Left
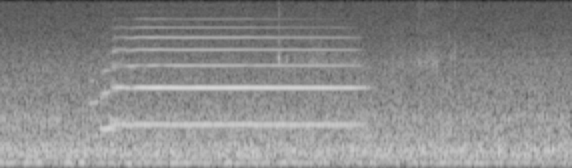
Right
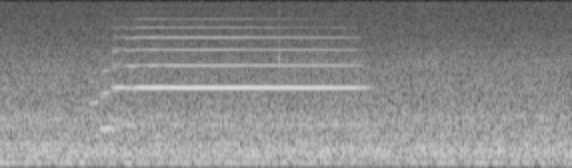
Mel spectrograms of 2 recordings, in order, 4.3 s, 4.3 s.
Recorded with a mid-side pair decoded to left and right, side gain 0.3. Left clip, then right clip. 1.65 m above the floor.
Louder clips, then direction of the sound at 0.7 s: Left 1 dB; 40° left.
